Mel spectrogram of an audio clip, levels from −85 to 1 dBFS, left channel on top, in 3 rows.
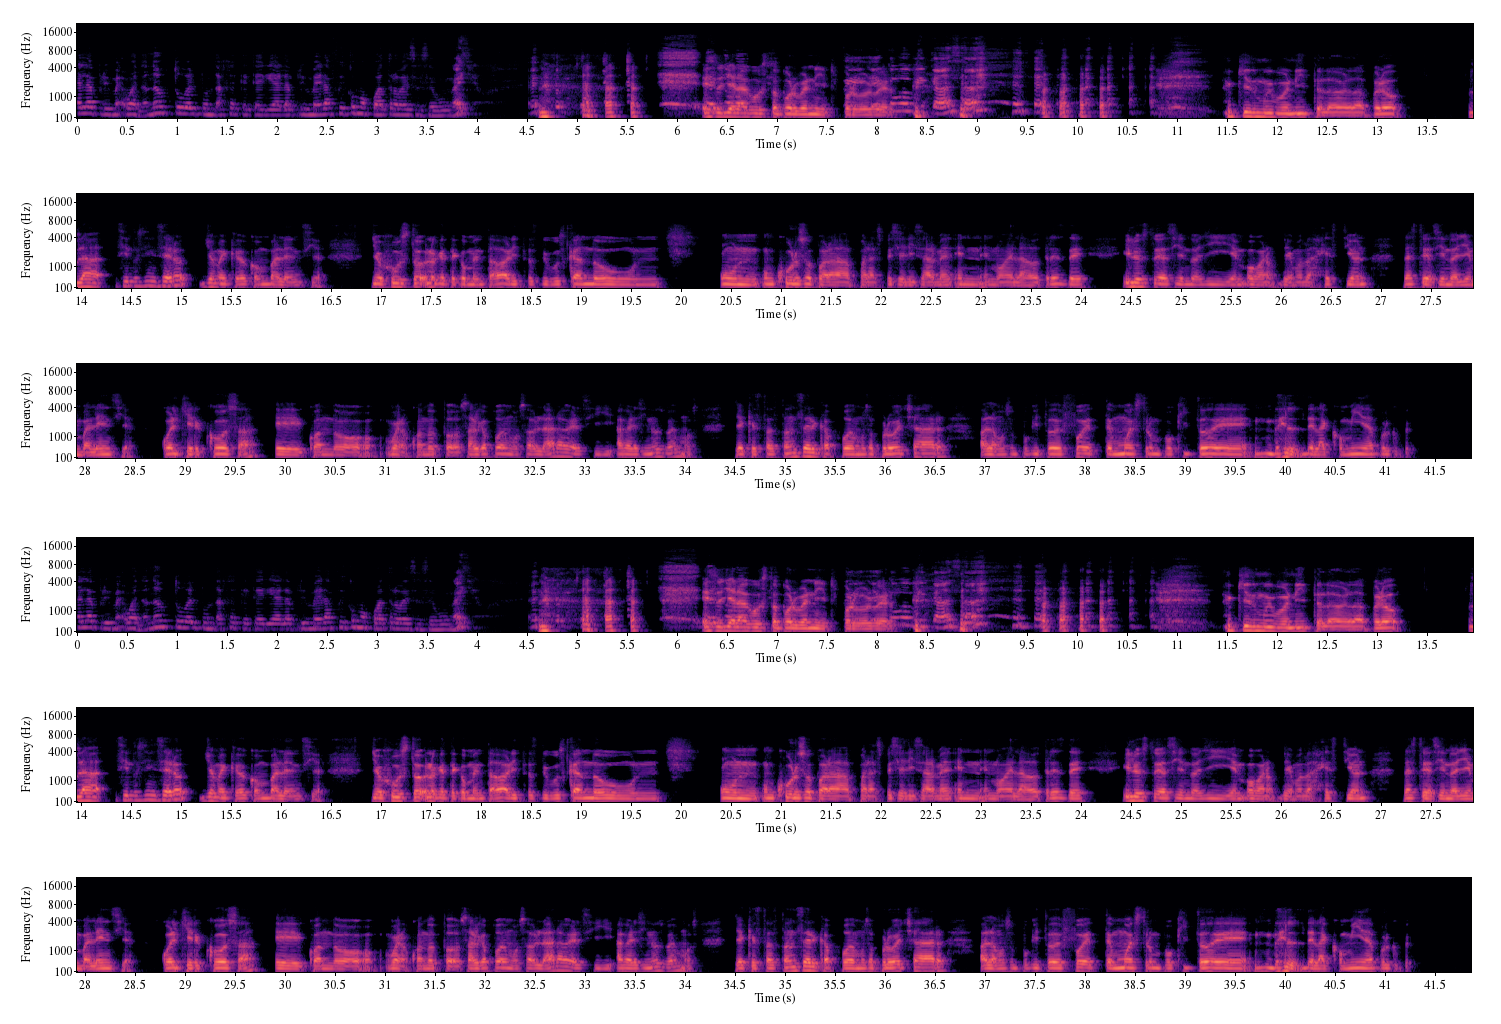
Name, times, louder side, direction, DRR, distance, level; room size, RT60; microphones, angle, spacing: voice 1, 0.0-4.2 4.5-4.9 5.8-7.0 7.7-11.3, left 3 dB, 60° left, 1.6 m, -43 dB
voice 2, 5.1-5.4 5.9-8.1 10.8-11.2 11.5-13.2 13.9-20.1 20.4-28.5 28.8-41.2, right 1 dB, 15° right, 0.4 m, -32 dB
5.0 x 2.1 x 2.5 m
head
